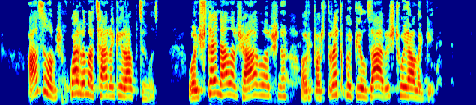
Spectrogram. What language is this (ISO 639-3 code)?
abk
